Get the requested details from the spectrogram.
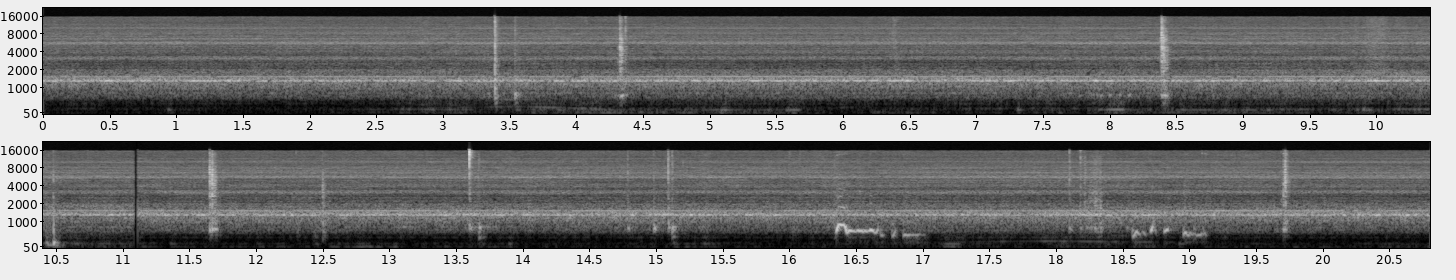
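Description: A circuit board taps and clicks on a wooden desk as it is handled.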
